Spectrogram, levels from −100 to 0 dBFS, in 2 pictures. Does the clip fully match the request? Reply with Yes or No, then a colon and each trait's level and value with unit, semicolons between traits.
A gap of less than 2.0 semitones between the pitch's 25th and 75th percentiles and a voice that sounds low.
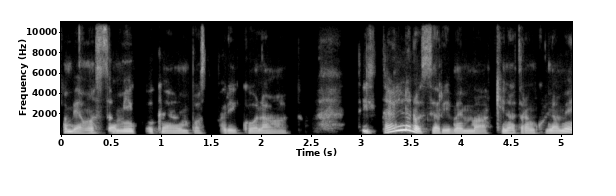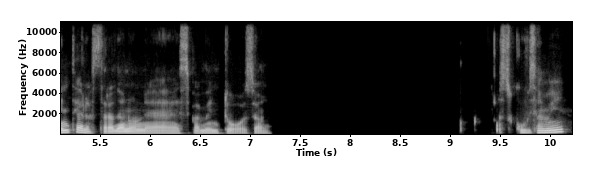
No: narrow, 2.5 semitones; low, 120 Hz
